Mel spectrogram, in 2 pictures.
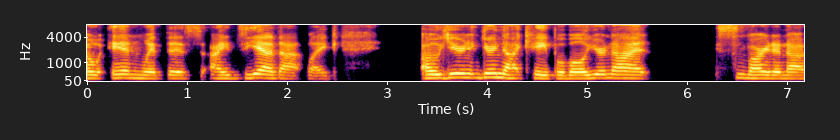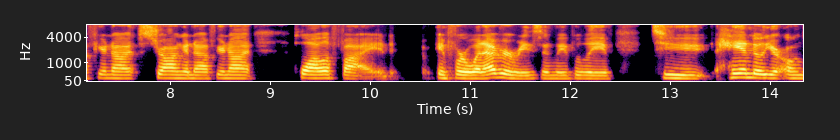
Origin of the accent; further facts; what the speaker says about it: Midwest, United States; moved away as an adult; also born or lived in California / Port-au-Prince, Haiti; I'm from the Midwest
